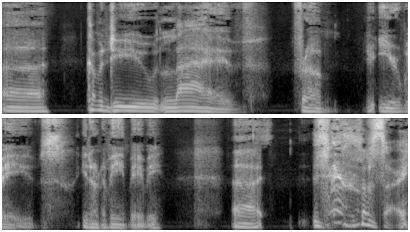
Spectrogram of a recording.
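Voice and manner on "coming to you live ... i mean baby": smooth, laid-back jazz radio host voice. Opening a gaming podcast episode, in a smooth jazz radio voice. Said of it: "like a nice like jazz radio".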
